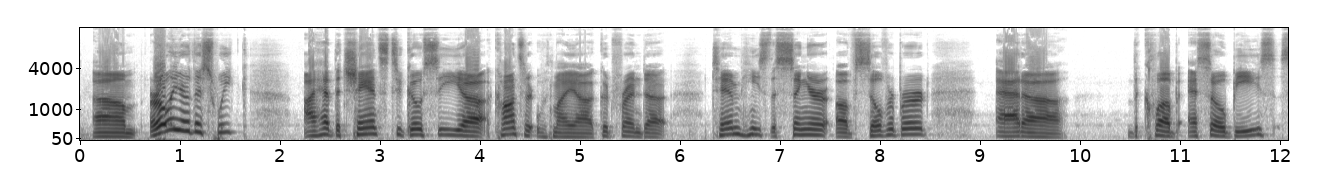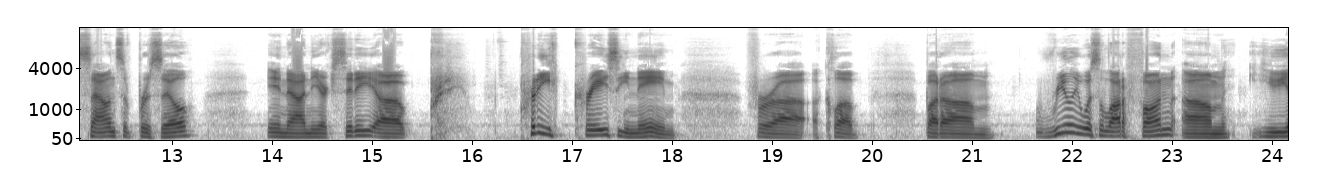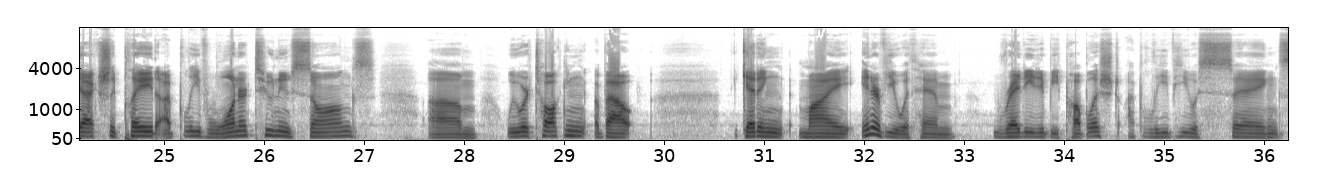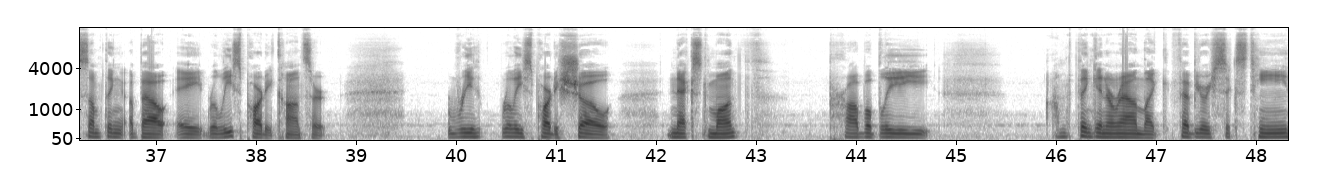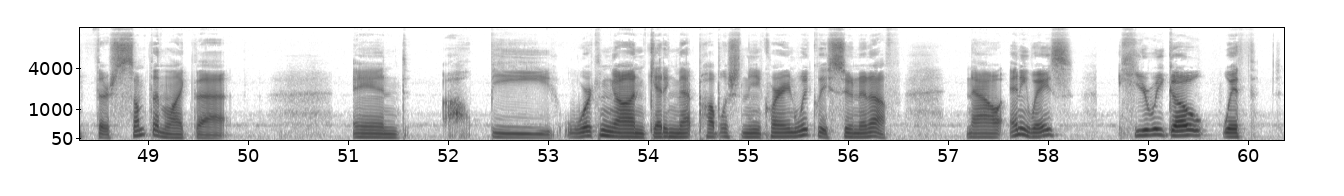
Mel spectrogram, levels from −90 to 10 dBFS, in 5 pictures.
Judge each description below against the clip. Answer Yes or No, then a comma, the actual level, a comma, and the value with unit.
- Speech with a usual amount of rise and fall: Yes, average, 4.7 semitones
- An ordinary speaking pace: No, slow, 130 wpm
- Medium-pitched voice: No, low, 125 Hz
